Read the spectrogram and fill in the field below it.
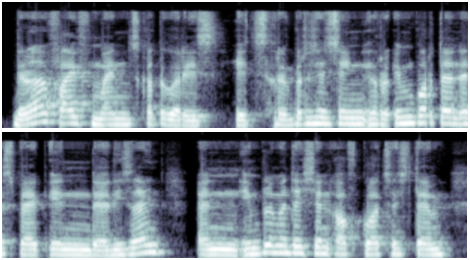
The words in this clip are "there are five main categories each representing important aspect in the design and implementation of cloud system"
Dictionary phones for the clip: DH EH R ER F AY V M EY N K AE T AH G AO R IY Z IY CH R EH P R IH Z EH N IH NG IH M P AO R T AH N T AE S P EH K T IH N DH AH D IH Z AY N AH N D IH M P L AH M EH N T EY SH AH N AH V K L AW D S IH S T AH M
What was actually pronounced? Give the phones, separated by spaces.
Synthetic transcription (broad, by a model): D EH R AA F AY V M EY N K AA T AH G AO R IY S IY S R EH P R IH S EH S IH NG IH M P AO R T AH N T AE S P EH K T IH N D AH D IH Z AY N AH N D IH M P L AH M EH N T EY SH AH N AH F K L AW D S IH S T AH M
